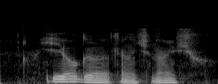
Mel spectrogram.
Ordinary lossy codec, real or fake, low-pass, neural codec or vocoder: Opus, 64 kbps; real; 5.4 kHz; none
